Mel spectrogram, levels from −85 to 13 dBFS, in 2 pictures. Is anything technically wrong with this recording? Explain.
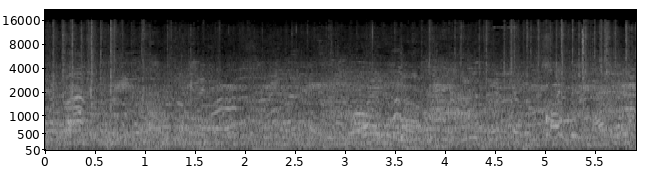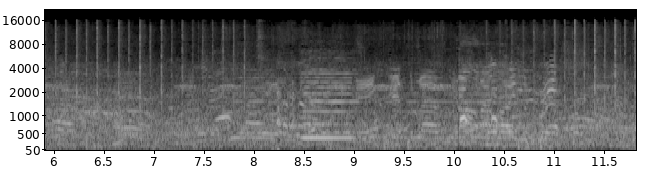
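Yes. There is damaged data in the compressed stream at 3.52–3.57 s, 5.37 s, 8.19–8.25 s and 9.99–10.05 s. Corrupted bytes make the decoder misread frames and lose sync while it hunts for the next valid header, producing brief chirps or squawky blips of about 20 to 60 ms.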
